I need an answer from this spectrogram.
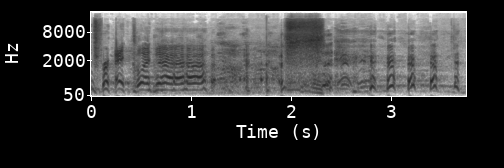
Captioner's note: laughter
